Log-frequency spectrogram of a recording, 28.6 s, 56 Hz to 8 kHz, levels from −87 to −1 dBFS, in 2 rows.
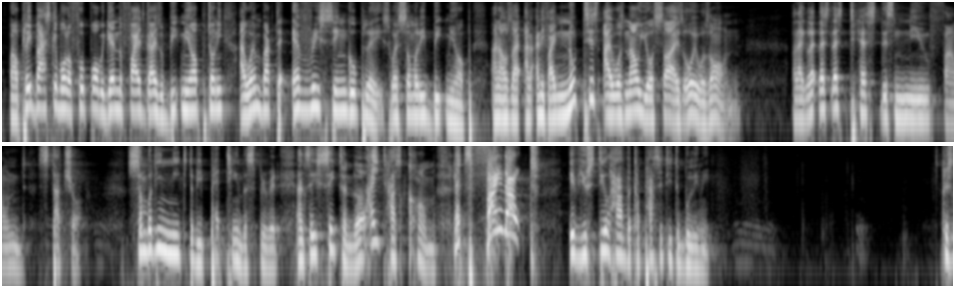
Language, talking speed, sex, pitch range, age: English, 170 wpm, male, 125-180 Hz, 30-49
